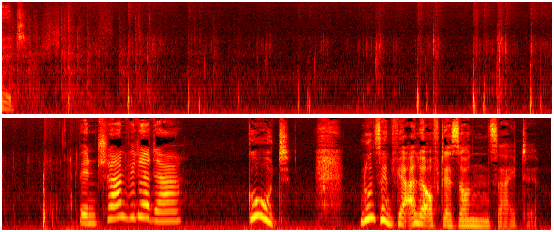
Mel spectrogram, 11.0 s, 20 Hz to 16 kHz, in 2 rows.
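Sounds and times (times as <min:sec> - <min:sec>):
speech: 0:00.0 - 0:00.4, 0:06.3 - 0:07.4, 0:08.0 - 0:08.4, 0:09.1 - 0:10.9
footsteps walking across to fetch a glass of water: 0:00.3 - 0:06.9.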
